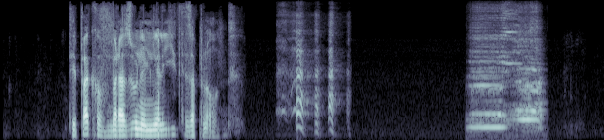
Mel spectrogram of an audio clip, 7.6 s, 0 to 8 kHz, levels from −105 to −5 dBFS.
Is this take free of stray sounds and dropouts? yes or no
no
